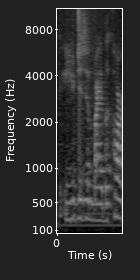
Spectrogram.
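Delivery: a hint of a curt office lady; imitating clerk.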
